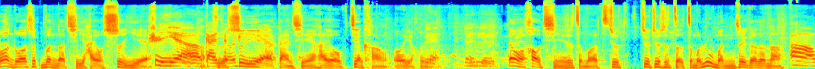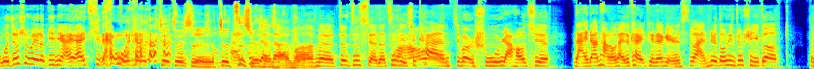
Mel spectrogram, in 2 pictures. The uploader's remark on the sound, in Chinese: 深夜谈谈播客网络举办的首届「声量The Power of Voice」大型播客线下派对上。面对音轨对不齐、部分声音丢失等不可抗力。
